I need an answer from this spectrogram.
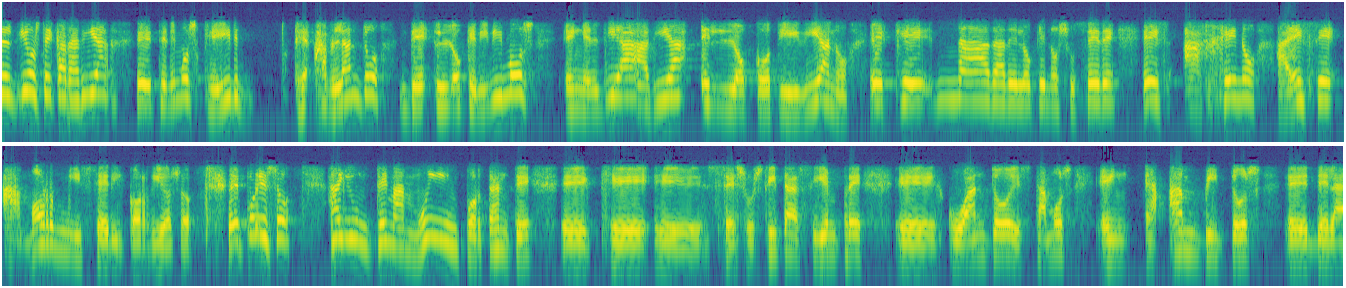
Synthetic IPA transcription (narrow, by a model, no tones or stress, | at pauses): eld̪jo̞zðe̞kaðaðiaet̪e̞nẽ̞mo̞ske̞iɾ | ʔaβland̪o̞ðe̞lo̞ke̞βiβimo̞s | eŋeld̪iaːðiaenlo̞ko̞t̪iðjanoekenaðaðe̞lo̞ke̞no̞sːuθe̞ðe̞e̞saxe̞noae̞se̞amo̞ɾmise̞ɾiko̞ɾðjo̞so̞̰po̞ɾe̞so̞ajunt̪e̞mamwiːmpo̞ɾt̪ant̪e̞kʰe | se̞susθit̪asje̞mpɾe̞ | kwand̪o̞e̞st̪amo̞se̞ŋambit̪ozðe̞la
